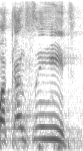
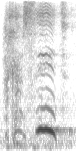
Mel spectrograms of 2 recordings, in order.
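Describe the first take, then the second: First: Said in the usual way. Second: Pitched way up, mock complaint; high exasperated repeat. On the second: Shown as a demonstration. Preacher teasing the congregation, high mock complaint. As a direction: squeak it out in disbelief. Repeats the line, much higher.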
